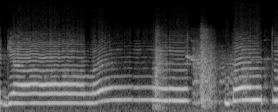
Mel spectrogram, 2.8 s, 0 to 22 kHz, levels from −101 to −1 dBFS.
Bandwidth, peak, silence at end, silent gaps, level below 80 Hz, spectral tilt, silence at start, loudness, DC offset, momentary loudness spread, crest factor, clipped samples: 7.8 kHz; -20 dBFS; 0 s; none; -62 dBFS; -5.5 dB/octave; 0 s; -30 LUFS; under 0.1%; 6 LU; 10 dB; under 0.1%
